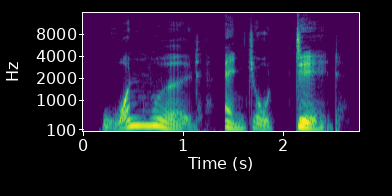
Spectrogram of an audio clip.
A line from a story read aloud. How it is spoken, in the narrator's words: Crowley growled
